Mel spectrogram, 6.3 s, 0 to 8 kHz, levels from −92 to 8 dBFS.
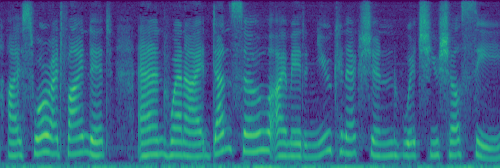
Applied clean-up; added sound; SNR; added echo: none; none; none; none.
